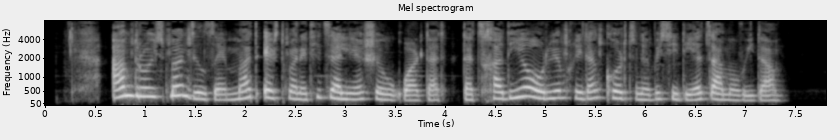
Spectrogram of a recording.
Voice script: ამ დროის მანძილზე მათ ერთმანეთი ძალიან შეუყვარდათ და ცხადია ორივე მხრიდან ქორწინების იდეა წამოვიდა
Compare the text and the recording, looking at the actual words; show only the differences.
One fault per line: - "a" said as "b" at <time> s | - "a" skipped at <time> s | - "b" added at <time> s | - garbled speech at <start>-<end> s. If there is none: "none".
none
